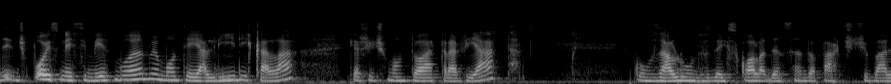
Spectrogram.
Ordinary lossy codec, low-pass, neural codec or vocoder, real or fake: none; 7.2 kHz; none; real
